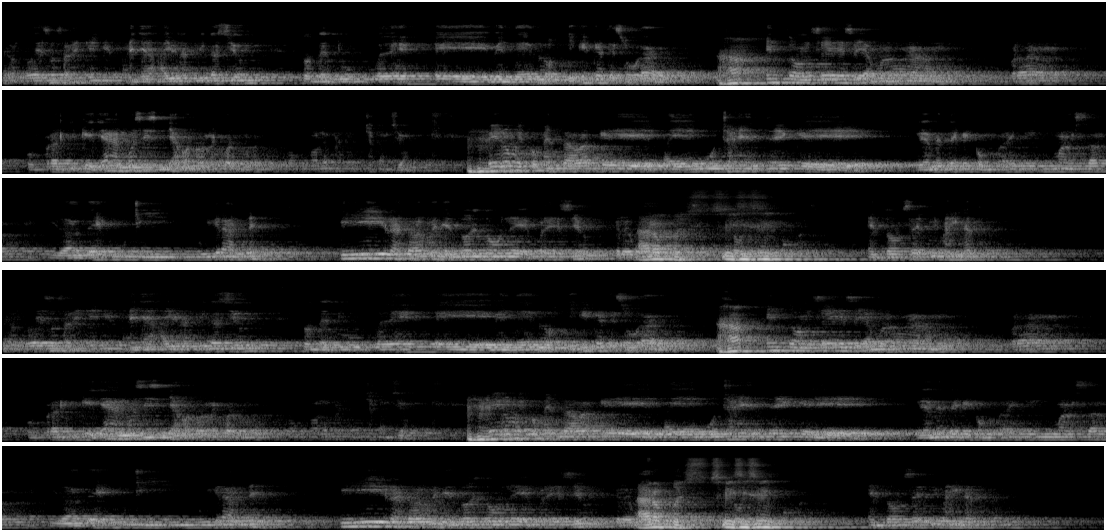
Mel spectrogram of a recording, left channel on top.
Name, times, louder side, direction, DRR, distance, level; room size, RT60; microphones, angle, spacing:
voice 1, 0.0-2.5 3.0-6.7 7.6-10.6 11.3-15.2 15.9-19.7 20.1-24.7 25.5-28.7 29.4-30.0 30.7-31.9, equal, 70° left, 3 dB, 1.6 m, -29 dB
voice 2, 7.1-7.5 15.7-16.0 28.4-29.8, right 2 dB, 60° right, 4 dB, 0.6 m, -23 dB
18.0 x 6.5 x 5.6 m, 2.5 s
head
